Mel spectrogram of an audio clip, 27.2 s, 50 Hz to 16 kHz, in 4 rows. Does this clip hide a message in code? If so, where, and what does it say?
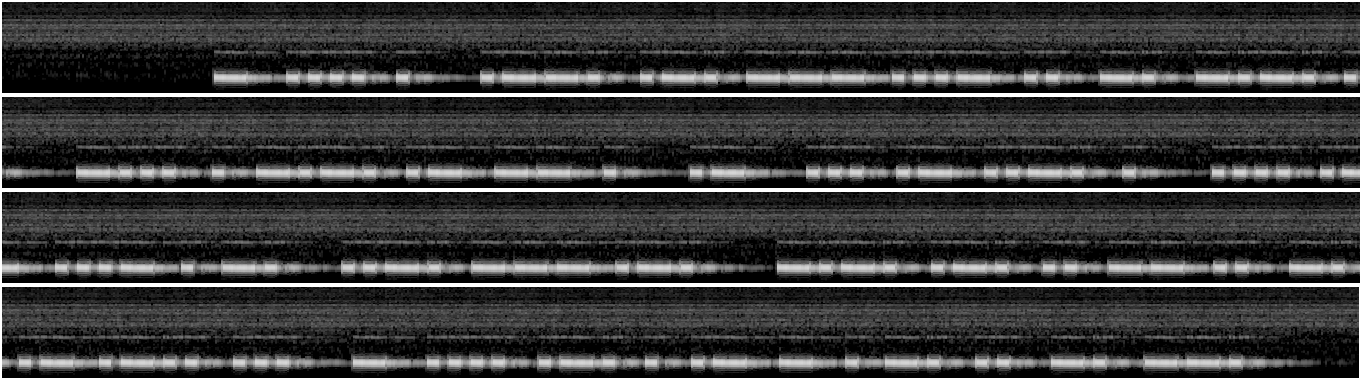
Yes: Morse code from 1.0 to 26.6 s, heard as a keyed tone, hand-sent with a paddle, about 22 wpm, 660 Hz, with room echo. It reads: THE PROVINCE BECAME A SAFE HAVEN FOR CRIMINALS THREATENING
